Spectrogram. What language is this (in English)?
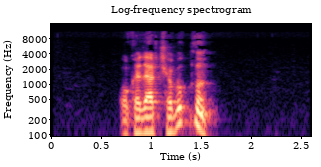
Turkish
